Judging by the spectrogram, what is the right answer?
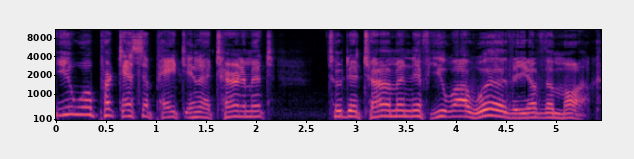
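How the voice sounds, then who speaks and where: Putting on a character voice, a man talks in a high, husky tone with lively intonation at a moderate pace. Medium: read story. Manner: low, measured.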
